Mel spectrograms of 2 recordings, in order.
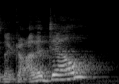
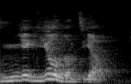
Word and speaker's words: Naganadel: Naganadel through the sewers to the center. – That's how you say its name.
